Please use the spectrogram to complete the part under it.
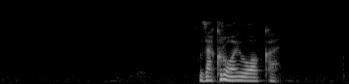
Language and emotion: Russian, angry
